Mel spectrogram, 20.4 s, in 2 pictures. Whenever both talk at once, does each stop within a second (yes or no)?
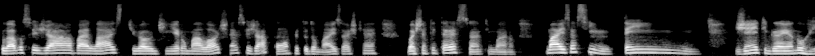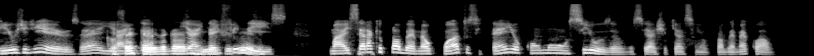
no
